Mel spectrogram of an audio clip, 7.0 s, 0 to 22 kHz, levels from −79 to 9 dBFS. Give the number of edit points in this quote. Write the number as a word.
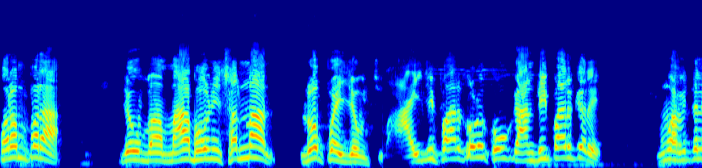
one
